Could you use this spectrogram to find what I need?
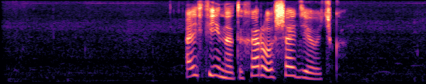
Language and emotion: Russian, positive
